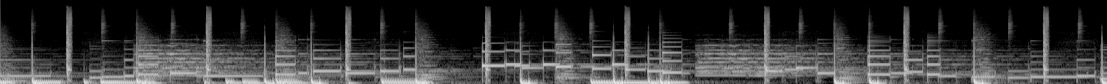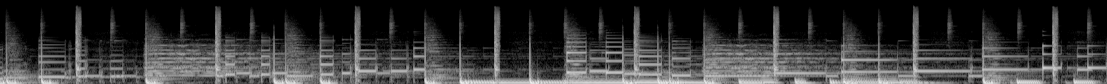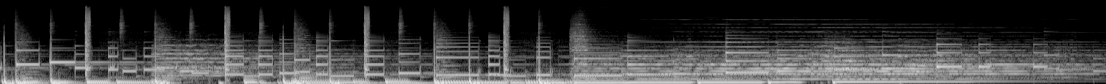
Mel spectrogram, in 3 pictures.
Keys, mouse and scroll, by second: 0.7 ctrl+i, 1.3 alt+z, 1.5 scroll up 2, 1.8 shift+middle click, 2.3 alt+z, 2.9 g, 4.1 scroll down 2, 4.3-6.4 middle drag, 6.4 click, 7.1-8.8 middle drag, 8.8 KP_7, 9.3 alt+z, 10.0 alt+z, 10.5 shift+middle click, 11.2 alt+z, 11.9 click, 12.1 alt+z, 12.6 scroll up 1, 12.8-14.4 shift+middle drag, 14.4 alt+z, 15.1 g, 16.6 r, 17.6 ctrl+r, 20.6 alt+z, 21.1 g, 23.4 alt+z, 23.8 ctrl+click, 24.1 alt+z, 24.6 g, 26.2 click, 26.4 Tab, 26.7-27.8 scroll down 6, 26.9 click, 27.8 shift+middle click, 28.3-29.0 scroll up 3, 29.0 click, 30.9-33.2 drag.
